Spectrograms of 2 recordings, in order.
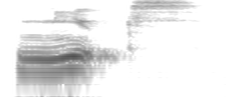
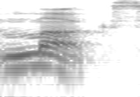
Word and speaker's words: MUXE: is called MOOCs okay I asked specifically to know how to pronounce this and it's mutes okay not MUX or Moxie or anything like that mutes okay so leave that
